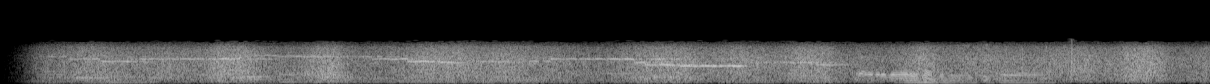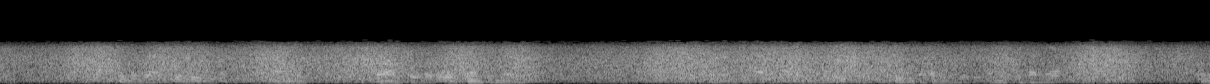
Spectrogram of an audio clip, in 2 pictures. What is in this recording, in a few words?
6125.5kHz; RRI-Nabire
